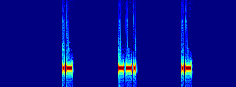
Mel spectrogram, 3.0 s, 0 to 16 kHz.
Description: Morse code, heard as a keyed tone, about 48 wpm, spaced as for 14 wpm, 690 Hz. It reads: AGA
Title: 8x Character Spacing - Top 200 Words - 50wpm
